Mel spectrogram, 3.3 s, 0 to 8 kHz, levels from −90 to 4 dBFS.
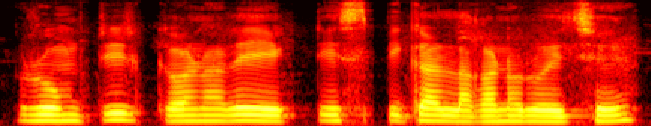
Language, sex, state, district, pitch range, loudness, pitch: Bengali, male, West Bengal, Cooch Behar, 135-145 Hz, -16 LUFS, 140 Hz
